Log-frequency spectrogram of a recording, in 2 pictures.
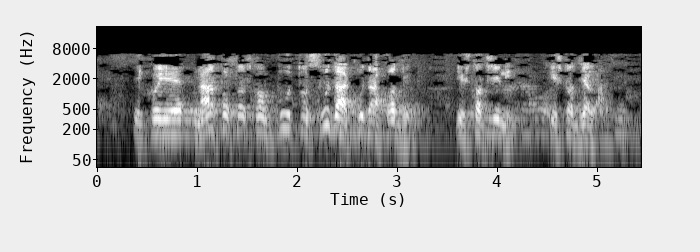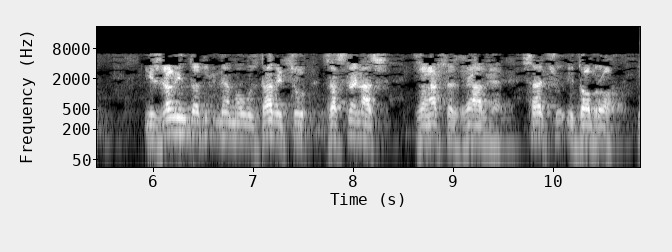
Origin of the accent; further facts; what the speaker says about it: Montenegro; Mi kad dolazimo iz Crne Gore u Skadar, dolazimo kod kuće.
